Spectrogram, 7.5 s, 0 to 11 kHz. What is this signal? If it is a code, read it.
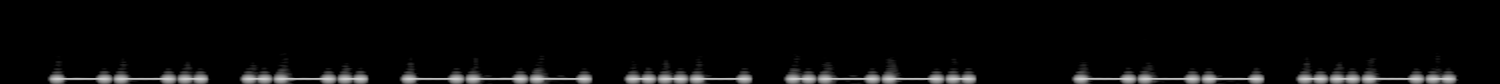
Morse code, heard as a keyed tone, about 15 wpm, 700 Hz. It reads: GROUP OF
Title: Sentences from Top 1000 Words - Review Part 1 - 15wpm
